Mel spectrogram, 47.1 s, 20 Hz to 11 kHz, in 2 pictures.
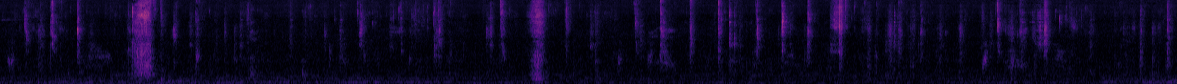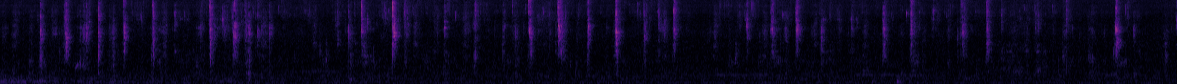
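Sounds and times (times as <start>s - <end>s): person chewing wetly: 0.0s - 47.0s.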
